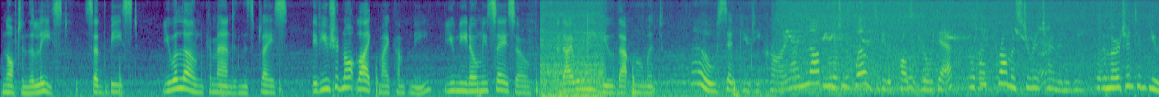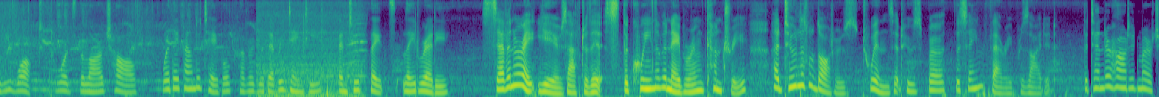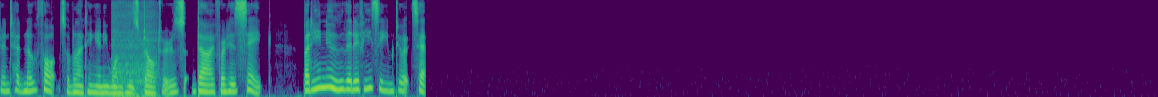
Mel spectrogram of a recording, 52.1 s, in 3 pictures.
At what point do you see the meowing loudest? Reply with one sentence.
The volume of the meowing peaks at 9 seconds.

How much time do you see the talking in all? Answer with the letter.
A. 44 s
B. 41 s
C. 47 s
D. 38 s
B.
